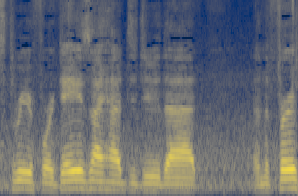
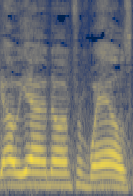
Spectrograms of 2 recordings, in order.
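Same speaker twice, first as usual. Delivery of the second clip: high, raised, really fake put-on British accent; 8 semitones higher, 5 dB louder than usual. Retelling answering people who asked if they were actually British: really fake British accent. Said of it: "I put on like a really fake British accent".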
